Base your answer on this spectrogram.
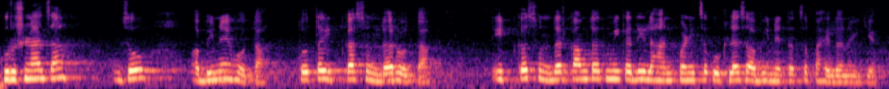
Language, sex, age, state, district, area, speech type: Marathi, female, 30-45, Maharashtra, Satara, urban, spontaneous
